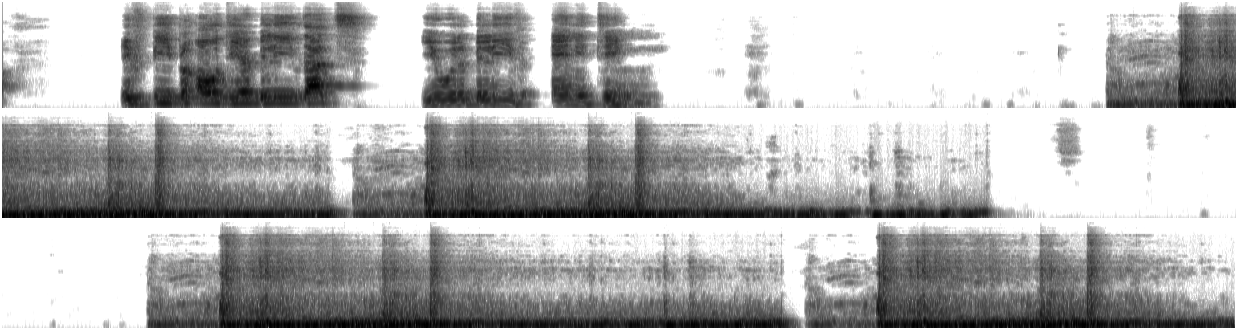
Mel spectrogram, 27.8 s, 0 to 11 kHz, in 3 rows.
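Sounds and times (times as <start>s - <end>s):
speech: 0.9s - 4.9s
explosion blasts from played video footage: 8.6s - 15.1s, 19.9s - 24.2s, 25.1s - 27.6s.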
